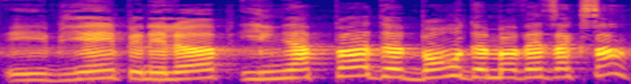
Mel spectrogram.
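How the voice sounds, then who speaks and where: A woman explaining things to children on a kids' show in a patient, friendly way, pausing with fillers as she looks things up. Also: high voice, lo-fi sound. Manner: patient, explanatory, hesitant fillers while searching. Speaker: children's show expert guest.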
